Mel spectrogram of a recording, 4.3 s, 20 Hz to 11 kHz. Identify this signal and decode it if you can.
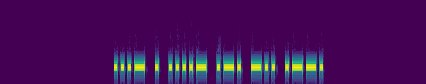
Morse code, heard as a keyed tone, about 34 wpm, 700 Hz. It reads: VE4RDP
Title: DXCC-100 Call Signs - 6 Characters - 35wpm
